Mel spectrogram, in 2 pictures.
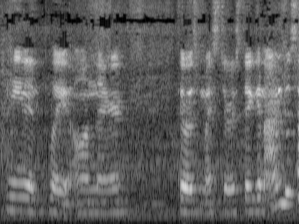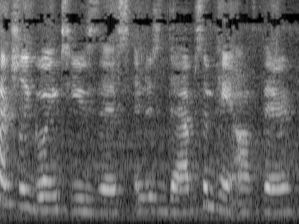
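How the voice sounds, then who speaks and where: A woman's voice: medium pitch, moderate pace. A woman rambles through a home kitchen project, stopping and restarting her sentences with plenty of ums. She is recorded on a handheld phone indoors. A faint background hiss sits under her voice. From Nebraska, USA. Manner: chatty, rambling, many "um"s and restarts. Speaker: farm vlogger. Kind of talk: casual DIY vlog narration. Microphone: handheld phone camera.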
